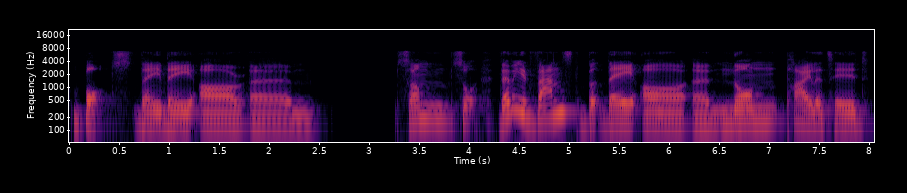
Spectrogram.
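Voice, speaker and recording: A man's voice: medium pitch, very slow, smooth. A man answering fan questions casually as a game developer, reading them aloud and replying in a hesitant, chuckling, evasive way. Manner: hesitant, chuckling, evasive about story details. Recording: dull, lo-fi audio.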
